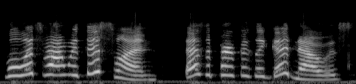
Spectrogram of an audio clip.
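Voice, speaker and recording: A woman's voice: extremely high pitch, very animated, a little slow, sharp tone, no echo, muffled recording, voice pushed up, full character voice. A woman playing a free-spirited, brash adventurer with a slightly crackly voice and blunt, slangy talk.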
